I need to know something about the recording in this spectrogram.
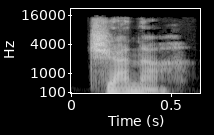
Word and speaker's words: Jenna: Jenna.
